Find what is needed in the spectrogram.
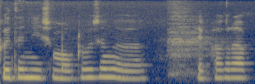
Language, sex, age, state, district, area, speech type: Bodo, female, 18-30, Assam, Kokrajhar, rural, spontaneous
